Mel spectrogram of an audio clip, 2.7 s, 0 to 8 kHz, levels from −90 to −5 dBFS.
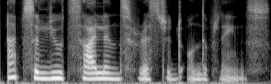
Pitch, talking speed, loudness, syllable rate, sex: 205 Hz, 135 wpm, -18 LUFS, 4.8 syllables/s, female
